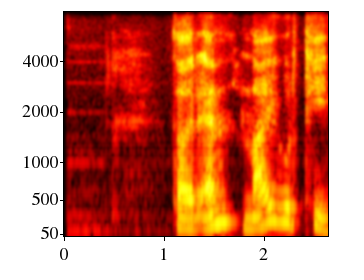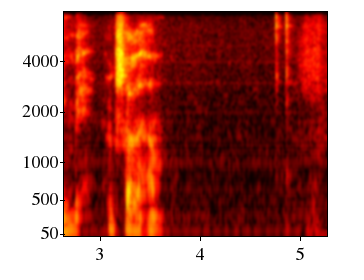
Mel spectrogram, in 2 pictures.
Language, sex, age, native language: Icelandic, male, 50-59, Icelandic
